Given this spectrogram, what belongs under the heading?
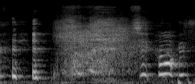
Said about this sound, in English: Stop blowing your nose.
